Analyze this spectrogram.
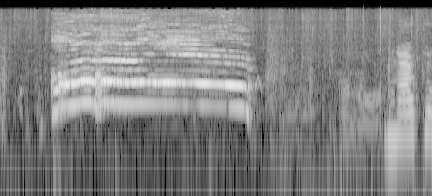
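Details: Early morning on a free-range farm with many roosters, a rooster gives a long, drawn-out crow of about two seconds, followed by softer clucks and short calls from other chickens just let out.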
